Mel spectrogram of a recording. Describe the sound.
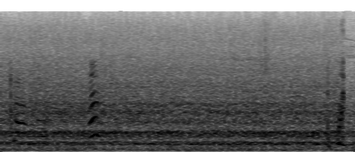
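Bees swarm around a hive as they march in after their queen, making a dense, continuous buzzing drone that stays steady throughout, with a few louder buzzes from individual bees passing close.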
